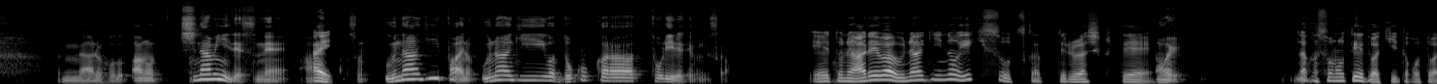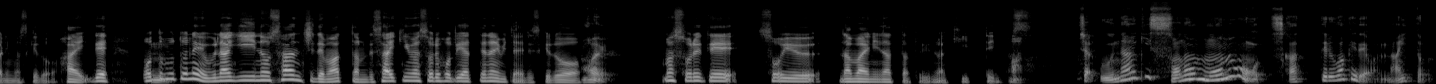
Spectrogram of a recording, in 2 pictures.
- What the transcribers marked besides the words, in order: other noise
- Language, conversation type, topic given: Japanese, podcast, 地元の人しか知らない穴場スポットを教えていただけますか？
